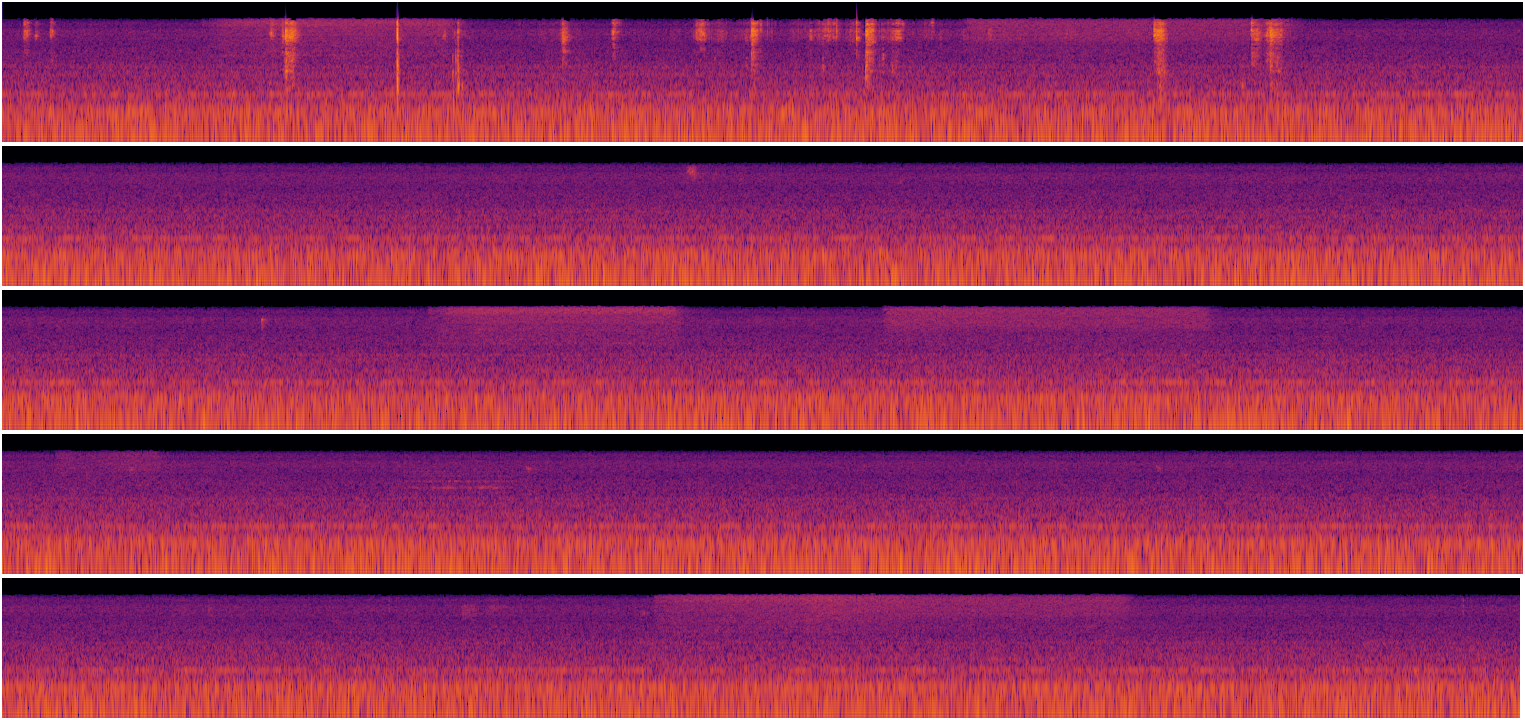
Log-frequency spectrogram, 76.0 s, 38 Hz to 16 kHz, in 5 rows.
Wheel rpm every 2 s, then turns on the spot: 0, 0, 0, 0, 0, 0, 0, 0, 0, 0, 0, 0, 0, 0, 0, 0, 0, 0, 0, 0, 0, 0, 0, 0, 0, 0, 0, 0, 0, 0, 0, 0, 0, 0, 0, 0, 0, 0.
none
